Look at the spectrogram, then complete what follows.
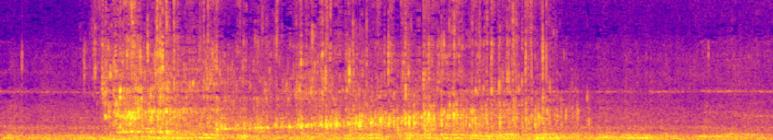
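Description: Milky isabgol drink poured from a clay pot into a glass tumbler, starting just under a second in and lasting about three seconds. The pouring sound rises steadily in pitch as the glass fills.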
